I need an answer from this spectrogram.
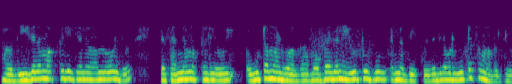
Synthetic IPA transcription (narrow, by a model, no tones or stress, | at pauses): ɦɐwd̪uiːɡɐnemɐkːɐɭiɡɛlːɐnaːnuno̞ːɽid̪u | iɡ̪ɐsɐnːɐmɐkːɐɭiouːʈɐmaːɽuʋaːɡɐmɔbɐjlɐlːijuːʈuːbuɛlːɐbe̞ːkuiɡɐd̪inɐʋɐɽuuːʈɐsɐmaːɽoːd̪ilːɐ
